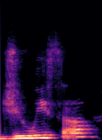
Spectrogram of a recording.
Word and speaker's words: Yuisa: having a name and my name is actually pronounced juwisa the wise with a J and it's it's very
